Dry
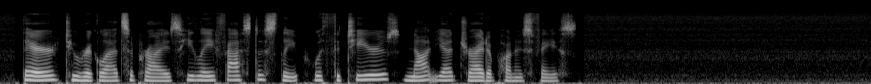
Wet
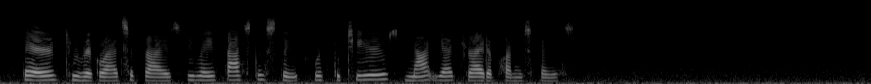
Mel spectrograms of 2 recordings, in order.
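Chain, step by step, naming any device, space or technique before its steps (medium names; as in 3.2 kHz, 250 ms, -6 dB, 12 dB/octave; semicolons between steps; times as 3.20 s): local Wiener filter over 25 samples; aircraft cabin announcement (band-pass 500–3600 Hz; saturation -17.5 dBFS, distortion -16 dB; brown noise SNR 14 dB); 1.38–2.08 s: expander -34 dBFS; trim -8 dB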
